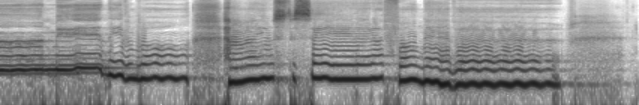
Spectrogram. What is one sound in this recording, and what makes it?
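A man sings loudly into a close microphone.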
